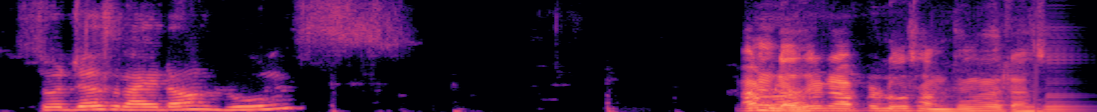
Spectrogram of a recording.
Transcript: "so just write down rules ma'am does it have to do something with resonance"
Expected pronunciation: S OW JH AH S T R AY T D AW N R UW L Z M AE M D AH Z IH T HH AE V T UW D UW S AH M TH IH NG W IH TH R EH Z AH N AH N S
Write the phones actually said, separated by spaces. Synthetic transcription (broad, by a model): S OW JH AH S T R AY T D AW N R UW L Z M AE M D AH Z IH T HH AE F T UW D UW S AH M T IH NG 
